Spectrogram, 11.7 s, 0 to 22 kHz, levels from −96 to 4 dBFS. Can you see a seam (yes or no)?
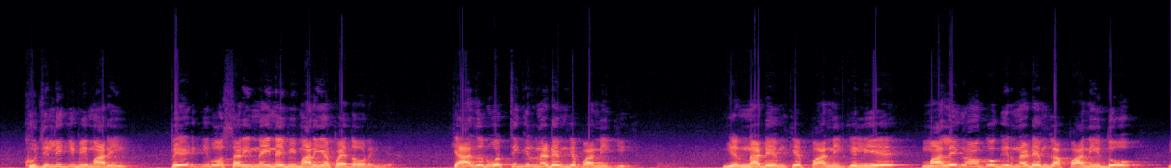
no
